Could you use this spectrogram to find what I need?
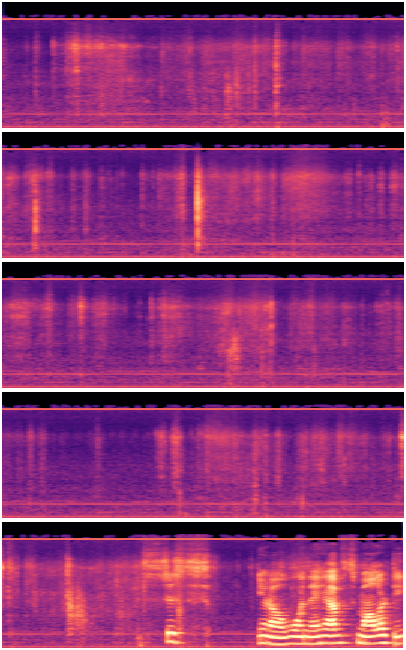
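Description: A book's cover rustles and taps as it is handled.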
